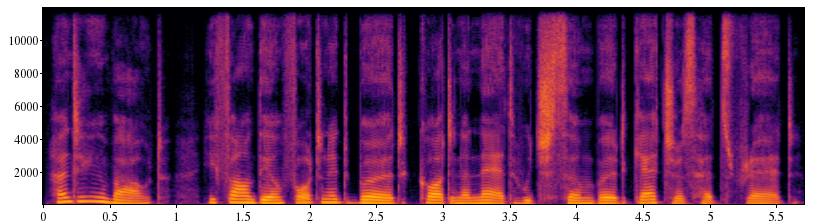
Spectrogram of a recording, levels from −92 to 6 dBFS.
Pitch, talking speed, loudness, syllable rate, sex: 180 Hz, 170 wpm, -17 LUFS, 4.4 syllables/s, female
